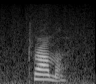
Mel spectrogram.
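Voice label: "drama", US English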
